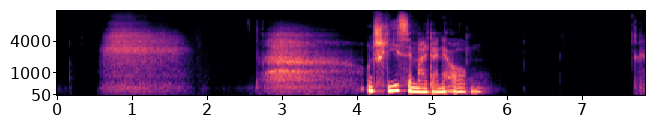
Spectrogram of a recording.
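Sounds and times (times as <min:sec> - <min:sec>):
deep breath drawn in during a guided relaxation exercise: 0:00.6 - 0:01.9, 0:02.7 - 0:04.0
speech: 0:04.1 - 0:05.8.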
